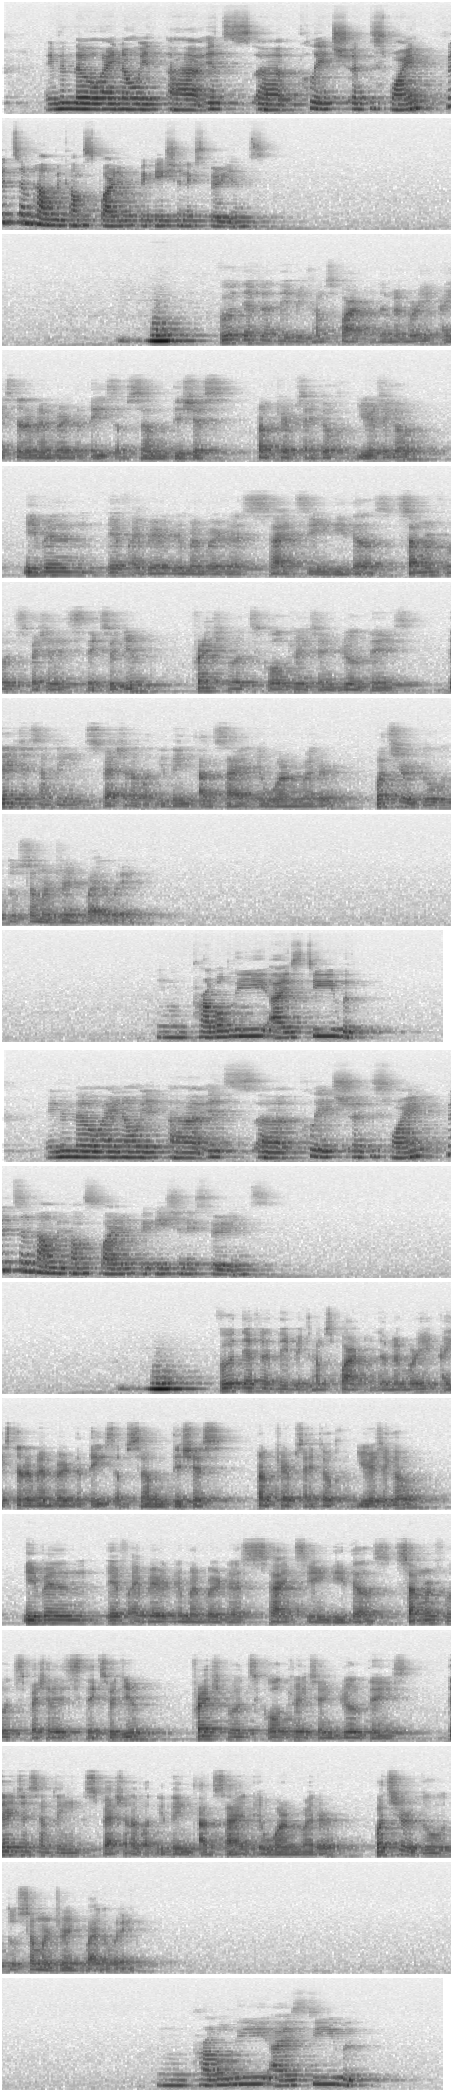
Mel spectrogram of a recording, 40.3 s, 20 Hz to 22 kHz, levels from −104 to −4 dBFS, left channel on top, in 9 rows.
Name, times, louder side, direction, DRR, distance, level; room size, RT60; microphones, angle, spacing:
voice 1, 0.4-4.2 4.4-6.9 10.1-10.8 37.4-39.4, left 1 dB, 75° left, 3 dB, 0.8 m, -30 dB
voice 2, 11.1-15.7 16.0-17.6 18.2-23.9 24.3-26.5 26.9-30.3 30.7-32.7, right 3 dB, 80° right, 7 dB, 0.8 m, -39 dB
9.9 x 4.3 x 4.2 m, 1.0 s
head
